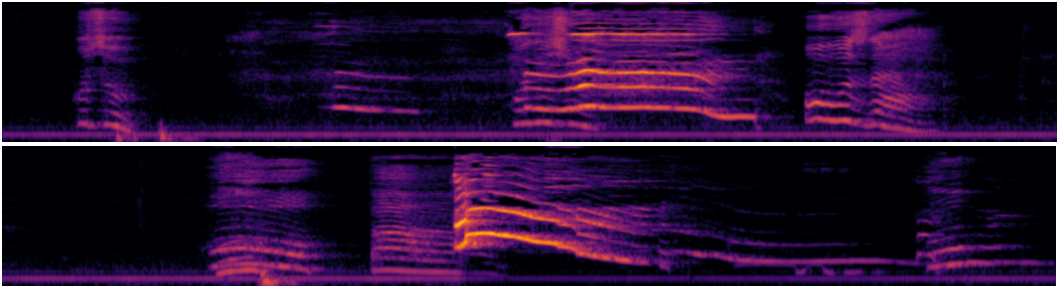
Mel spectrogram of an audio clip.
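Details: Four Siberian huskies give short, wavering howls that slide up and then fall away, over a steady low hum.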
